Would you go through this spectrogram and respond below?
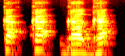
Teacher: this ka varga is called kantya, from your throat. Ka, when you pronounce, you can keep your finger on your throat and say ka, ka, ga, ga.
